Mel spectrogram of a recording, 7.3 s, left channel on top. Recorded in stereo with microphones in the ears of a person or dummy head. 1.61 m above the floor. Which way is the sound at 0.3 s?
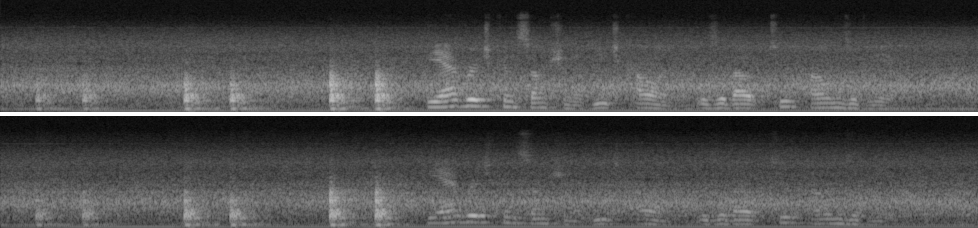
10° right (ahead or behind).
